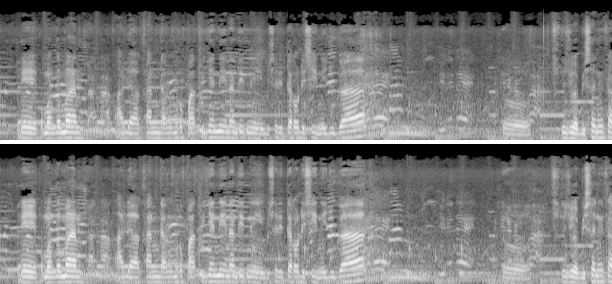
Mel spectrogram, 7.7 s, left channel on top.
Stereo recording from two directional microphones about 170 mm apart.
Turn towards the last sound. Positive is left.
turn(degrees=30)  # may be behind; listen again after turning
